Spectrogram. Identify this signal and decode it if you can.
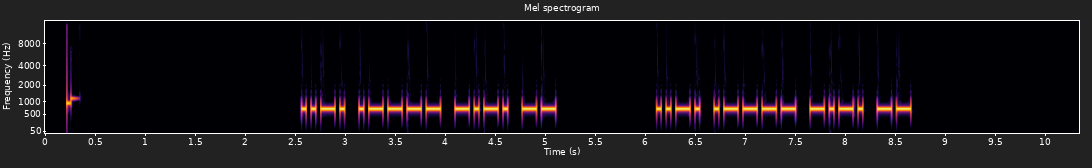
Morse code, heard as a keyed tone, about 25 wpm, 700 Hz. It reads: F1CM F1CM
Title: DXCC-100 Call Signs - 4 Characters - Repeated 2x - 25wpm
